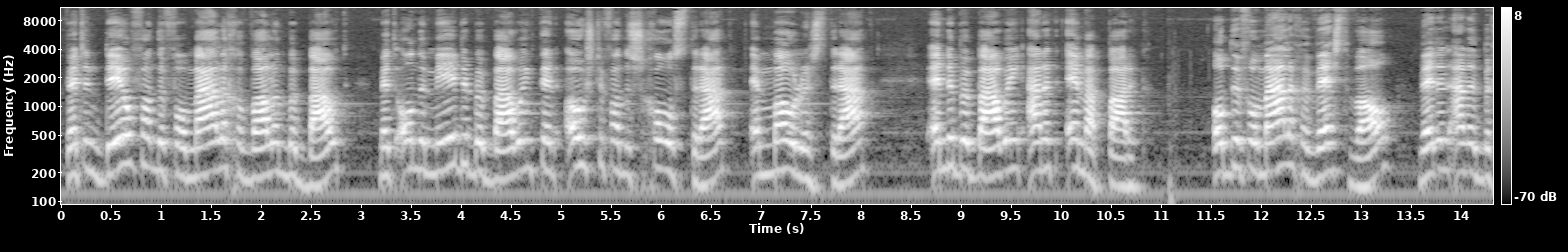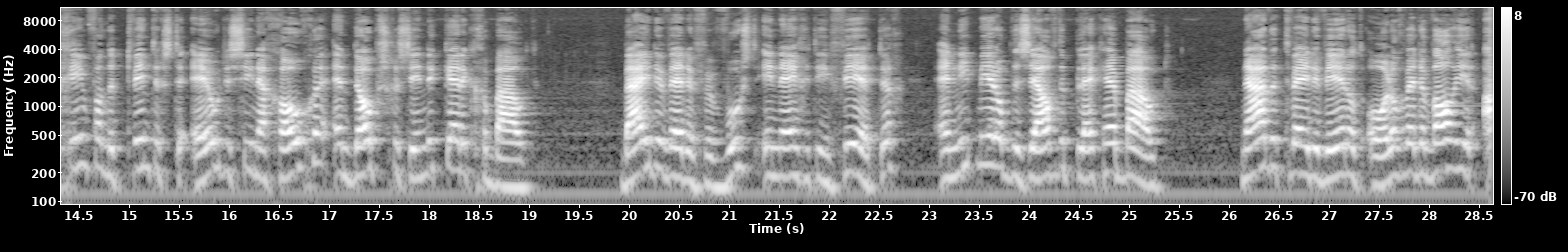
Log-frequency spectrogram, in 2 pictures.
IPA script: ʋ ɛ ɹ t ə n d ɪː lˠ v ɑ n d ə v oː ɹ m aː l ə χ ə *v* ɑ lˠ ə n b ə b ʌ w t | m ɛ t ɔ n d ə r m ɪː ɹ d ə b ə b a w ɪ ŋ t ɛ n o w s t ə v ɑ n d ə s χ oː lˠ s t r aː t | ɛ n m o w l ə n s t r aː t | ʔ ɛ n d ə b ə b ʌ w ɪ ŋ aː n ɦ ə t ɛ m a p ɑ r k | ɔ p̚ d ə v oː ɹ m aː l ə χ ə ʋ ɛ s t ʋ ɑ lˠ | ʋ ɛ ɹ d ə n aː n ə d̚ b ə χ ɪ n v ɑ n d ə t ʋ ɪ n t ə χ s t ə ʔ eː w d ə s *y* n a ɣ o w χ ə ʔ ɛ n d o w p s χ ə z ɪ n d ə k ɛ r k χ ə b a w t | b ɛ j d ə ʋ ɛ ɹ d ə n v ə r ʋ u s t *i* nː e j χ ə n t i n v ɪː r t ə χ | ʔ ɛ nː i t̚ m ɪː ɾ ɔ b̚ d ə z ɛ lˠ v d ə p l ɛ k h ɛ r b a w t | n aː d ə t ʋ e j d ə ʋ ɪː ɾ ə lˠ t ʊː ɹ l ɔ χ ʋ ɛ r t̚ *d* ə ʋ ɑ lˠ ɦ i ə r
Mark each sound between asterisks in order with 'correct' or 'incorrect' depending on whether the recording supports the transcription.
incorrect: ʋ, incorrect: i, incorrect: ɪ, correct

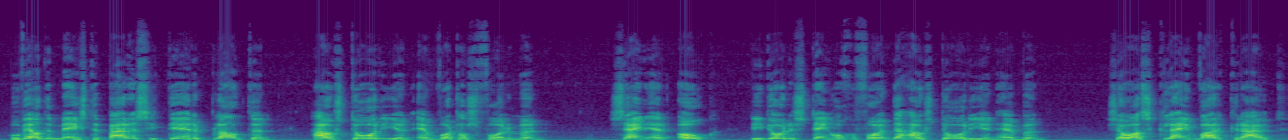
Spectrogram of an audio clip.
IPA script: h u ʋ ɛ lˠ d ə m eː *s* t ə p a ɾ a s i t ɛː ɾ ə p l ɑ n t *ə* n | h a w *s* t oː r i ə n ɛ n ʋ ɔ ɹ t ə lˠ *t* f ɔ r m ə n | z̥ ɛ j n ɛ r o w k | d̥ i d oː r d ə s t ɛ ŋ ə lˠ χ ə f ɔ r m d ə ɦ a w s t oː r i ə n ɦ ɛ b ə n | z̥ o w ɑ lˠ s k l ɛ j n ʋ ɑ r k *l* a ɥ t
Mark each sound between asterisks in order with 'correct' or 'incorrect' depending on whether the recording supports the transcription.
correct, correct, correct, incorrect: s, incorrect: r

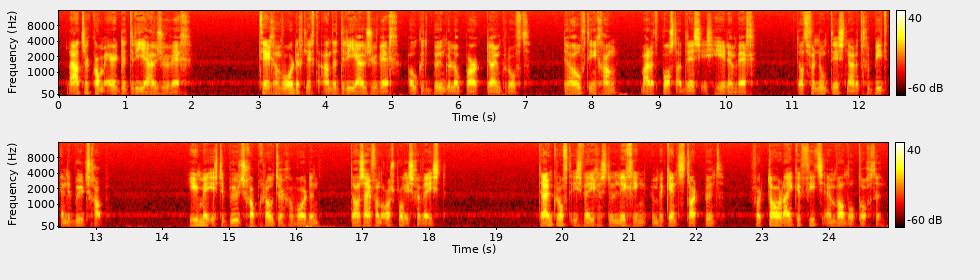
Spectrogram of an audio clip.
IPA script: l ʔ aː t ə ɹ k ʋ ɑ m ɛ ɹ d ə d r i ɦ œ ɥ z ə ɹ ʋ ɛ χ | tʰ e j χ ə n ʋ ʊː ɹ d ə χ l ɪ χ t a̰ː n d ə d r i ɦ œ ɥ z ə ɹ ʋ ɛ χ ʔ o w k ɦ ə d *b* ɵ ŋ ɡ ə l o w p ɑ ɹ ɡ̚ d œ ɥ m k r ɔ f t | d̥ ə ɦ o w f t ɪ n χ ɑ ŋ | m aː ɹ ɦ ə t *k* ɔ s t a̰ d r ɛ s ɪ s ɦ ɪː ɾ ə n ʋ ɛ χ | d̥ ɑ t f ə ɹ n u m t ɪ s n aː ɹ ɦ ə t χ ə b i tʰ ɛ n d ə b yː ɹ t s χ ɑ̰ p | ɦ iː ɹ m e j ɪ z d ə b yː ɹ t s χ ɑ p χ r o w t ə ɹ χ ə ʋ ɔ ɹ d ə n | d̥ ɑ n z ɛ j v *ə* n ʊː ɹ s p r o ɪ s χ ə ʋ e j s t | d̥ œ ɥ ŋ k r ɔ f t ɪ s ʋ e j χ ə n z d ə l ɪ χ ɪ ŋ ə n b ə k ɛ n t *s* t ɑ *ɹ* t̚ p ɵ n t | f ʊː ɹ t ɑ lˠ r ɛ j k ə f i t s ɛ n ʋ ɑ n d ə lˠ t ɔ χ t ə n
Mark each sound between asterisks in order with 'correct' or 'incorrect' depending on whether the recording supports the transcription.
correct, incorrect: p, incorrect: ɑ, correct, correct

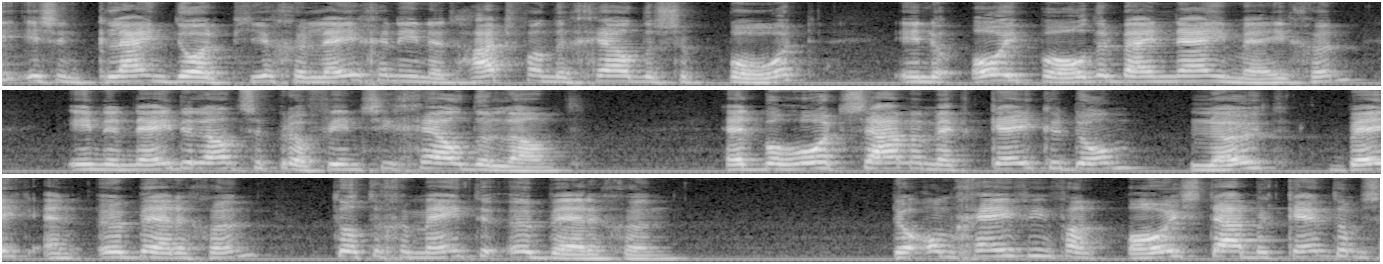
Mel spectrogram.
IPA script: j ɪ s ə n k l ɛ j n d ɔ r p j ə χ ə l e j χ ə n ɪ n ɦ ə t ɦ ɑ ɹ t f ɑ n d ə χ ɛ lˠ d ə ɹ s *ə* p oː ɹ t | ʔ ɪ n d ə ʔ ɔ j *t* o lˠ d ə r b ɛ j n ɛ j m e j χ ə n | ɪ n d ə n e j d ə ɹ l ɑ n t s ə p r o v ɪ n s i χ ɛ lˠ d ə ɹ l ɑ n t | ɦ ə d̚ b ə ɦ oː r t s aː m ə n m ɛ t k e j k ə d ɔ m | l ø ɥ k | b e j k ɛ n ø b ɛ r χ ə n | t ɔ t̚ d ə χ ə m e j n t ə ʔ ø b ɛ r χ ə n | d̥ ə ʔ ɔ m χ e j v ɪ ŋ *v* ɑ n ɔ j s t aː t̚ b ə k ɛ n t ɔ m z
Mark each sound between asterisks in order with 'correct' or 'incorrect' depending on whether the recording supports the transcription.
correct, incorrect: p, correct

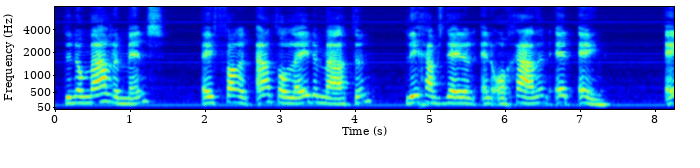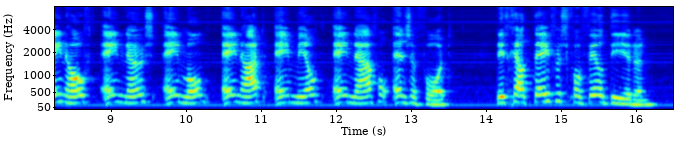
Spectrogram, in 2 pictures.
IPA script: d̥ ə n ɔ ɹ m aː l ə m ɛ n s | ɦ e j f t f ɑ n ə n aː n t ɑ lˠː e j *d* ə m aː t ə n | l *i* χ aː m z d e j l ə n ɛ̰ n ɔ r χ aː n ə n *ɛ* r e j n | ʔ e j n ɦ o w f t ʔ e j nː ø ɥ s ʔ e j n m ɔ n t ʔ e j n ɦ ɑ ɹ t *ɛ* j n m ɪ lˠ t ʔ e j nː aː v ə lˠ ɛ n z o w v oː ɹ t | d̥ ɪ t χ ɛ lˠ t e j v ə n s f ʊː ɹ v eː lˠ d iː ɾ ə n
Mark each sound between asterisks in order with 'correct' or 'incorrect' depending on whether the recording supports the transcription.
correct, incorrect: ɪ, correct, incorrect: e

